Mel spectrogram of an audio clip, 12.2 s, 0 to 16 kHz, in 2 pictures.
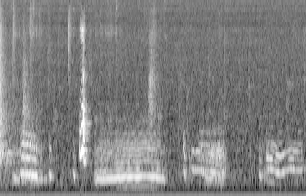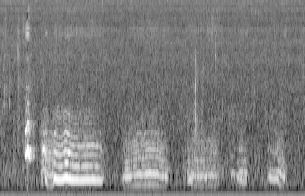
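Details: Samoyed puppies at 18 days old, finding their feet: repeated drawn-out harmonic whines, wavering and slightly rising, in a string of separate calls, with a couple of sharp clicks.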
